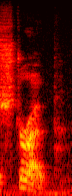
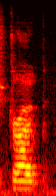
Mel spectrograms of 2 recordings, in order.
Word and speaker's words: strop: Some people pronounce it strope. Okay, so if you're from the north, you pronounce it strope.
